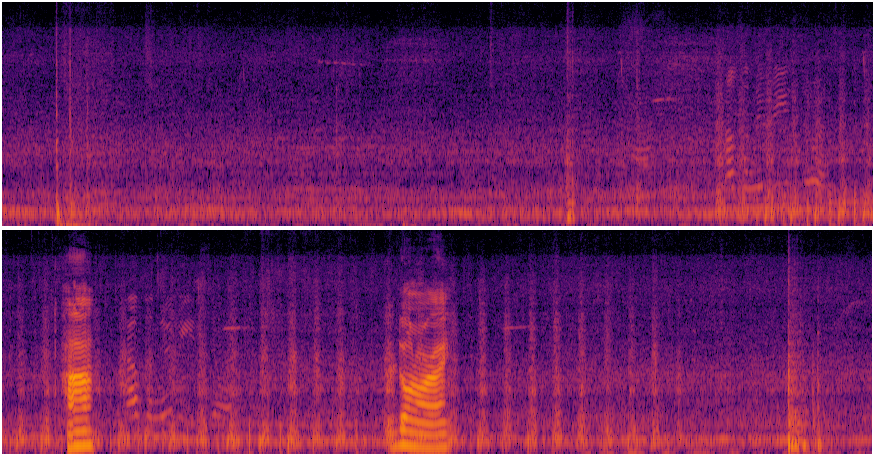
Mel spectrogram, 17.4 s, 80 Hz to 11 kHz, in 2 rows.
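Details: Honey bee colony in a queenright split hive checked 20 days after splitting, started with the queen and five frames, now crowded and drawing comb on honey supers; steady low droning hum throughout, broken by brief human speech and sharp clicks.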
